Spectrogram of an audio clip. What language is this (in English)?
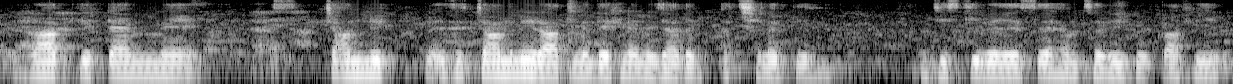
Urdu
